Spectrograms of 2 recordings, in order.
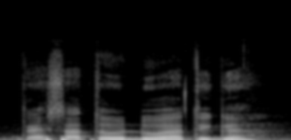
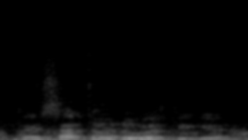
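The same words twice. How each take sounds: First: Said in the usual way. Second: Much softer and higher, distant count; far from the mic. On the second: Shown as a demonstration. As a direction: count from across the room. Distant take of mic test.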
